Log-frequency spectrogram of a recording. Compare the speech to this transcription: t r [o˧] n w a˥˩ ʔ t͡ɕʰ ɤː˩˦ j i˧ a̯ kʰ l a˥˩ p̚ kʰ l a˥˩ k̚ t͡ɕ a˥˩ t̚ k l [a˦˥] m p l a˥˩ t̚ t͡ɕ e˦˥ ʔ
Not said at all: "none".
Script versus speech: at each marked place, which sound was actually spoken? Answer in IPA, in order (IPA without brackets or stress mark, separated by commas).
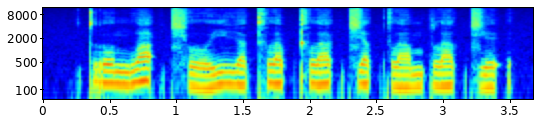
o˧, a˦˥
